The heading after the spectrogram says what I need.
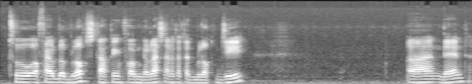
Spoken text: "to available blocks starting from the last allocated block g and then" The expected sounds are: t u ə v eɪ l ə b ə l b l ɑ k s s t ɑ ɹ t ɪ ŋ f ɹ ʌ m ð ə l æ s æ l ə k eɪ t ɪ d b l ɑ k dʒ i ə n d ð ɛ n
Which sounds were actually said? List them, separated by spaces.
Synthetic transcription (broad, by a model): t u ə f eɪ l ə b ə l b l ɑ k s s t ɑ ɹ t ɪ ŋ f ɹ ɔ m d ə l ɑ s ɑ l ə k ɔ t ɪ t b l ɑ k dʒ i ə n d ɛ n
